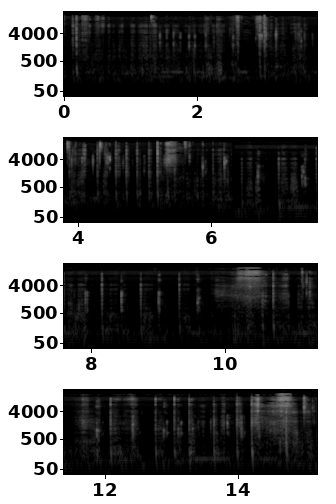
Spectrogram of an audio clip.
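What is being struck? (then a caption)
Printed cardboard box. A single long, pointed red fingernail scratches and traces across the white printed cardboard surface of a lamp box. The result is quiet, dry, rapid scratching with many short, crisp taps that die away almost instantly. Partway through, a low background hum fills in beneath the scratching.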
